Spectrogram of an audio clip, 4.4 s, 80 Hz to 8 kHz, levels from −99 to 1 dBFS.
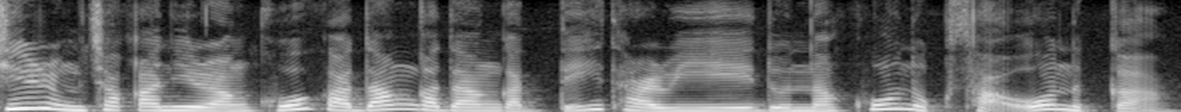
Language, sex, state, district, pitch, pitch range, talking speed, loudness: Garo, female, Meghalaya, West Garo Hills, 245 Hz, 215-285 Hz, 110 wpm, -15 LUFS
